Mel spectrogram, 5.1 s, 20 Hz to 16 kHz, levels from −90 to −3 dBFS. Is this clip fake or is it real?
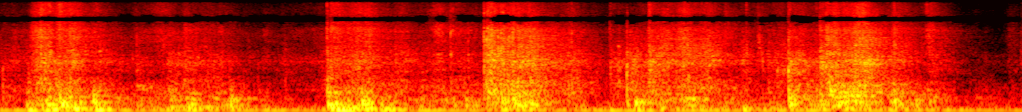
fake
